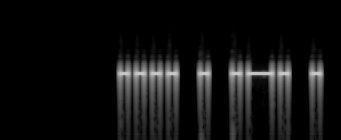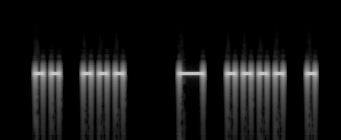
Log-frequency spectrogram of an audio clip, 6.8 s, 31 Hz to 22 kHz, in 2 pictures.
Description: Morse code, heard as a keyed tone, about 15 wpm, 700 Hz. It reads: HERE IS THE
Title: Sentences from Top 1000 Words - Review Part 1 - 15wpm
